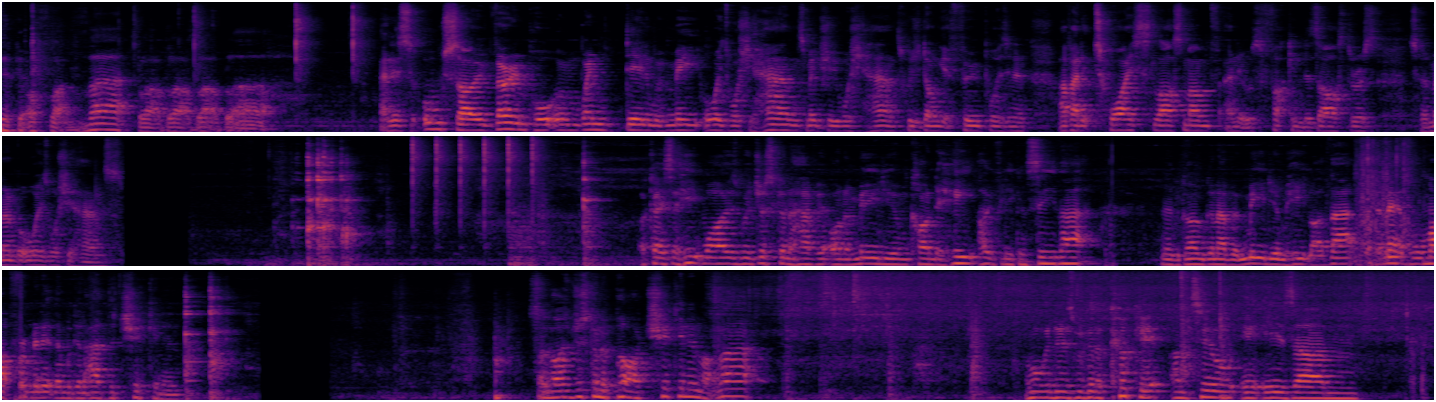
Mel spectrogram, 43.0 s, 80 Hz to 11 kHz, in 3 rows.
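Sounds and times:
gas hob igniter clicking: 0:18.4 - 0:19.8
chicken sizzling in a pan: 0:35.7 - 0:42.9.

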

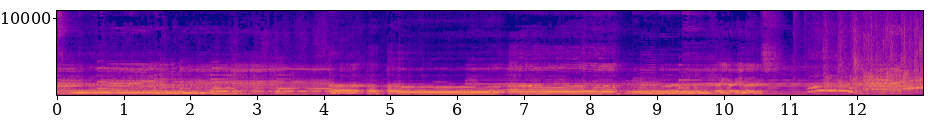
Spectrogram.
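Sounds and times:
sustained bending melody line: 0:00.0 - 0:11.4.

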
